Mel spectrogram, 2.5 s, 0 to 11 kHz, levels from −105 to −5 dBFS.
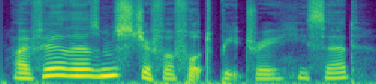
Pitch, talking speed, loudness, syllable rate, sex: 185 Hz, 190 wpm, -16 LUFS, 5.4 syllables/s, female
